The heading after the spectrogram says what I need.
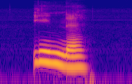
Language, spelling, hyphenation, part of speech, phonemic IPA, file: Greek, είναι, εί‧ναι, verb / noun, /ˈine/, El-είναι.ogg
- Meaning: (verb) 1. third-person singular present of είμαι (eímai): "he is, she is, it is" 2. third-person plural present of είμαι (eímai): "they are"; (noun) 1. being, that which exists 2. one's inner world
